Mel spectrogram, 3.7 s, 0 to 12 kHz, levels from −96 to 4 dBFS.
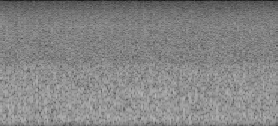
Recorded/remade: recorded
